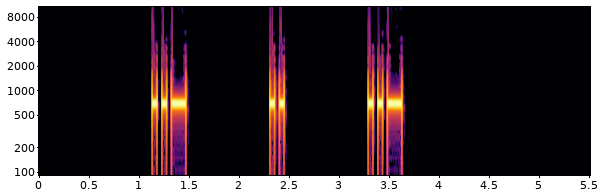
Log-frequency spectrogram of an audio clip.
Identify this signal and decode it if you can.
Morse code, heard as a keyed tone, about 25 wpm, spaced as for 9 wpm, 700 Hz. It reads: UIU
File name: Lesson 17e - Letter u - Three Characters 25wpm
